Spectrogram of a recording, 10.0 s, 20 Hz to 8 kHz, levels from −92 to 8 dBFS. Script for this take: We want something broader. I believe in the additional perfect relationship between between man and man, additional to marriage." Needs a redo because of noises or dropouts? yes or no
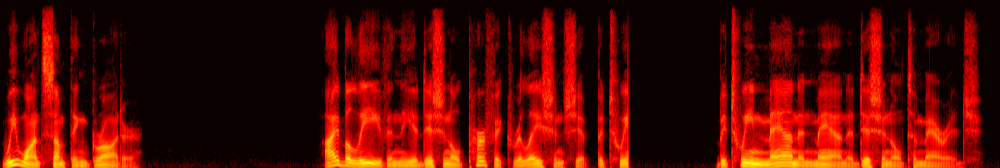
no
